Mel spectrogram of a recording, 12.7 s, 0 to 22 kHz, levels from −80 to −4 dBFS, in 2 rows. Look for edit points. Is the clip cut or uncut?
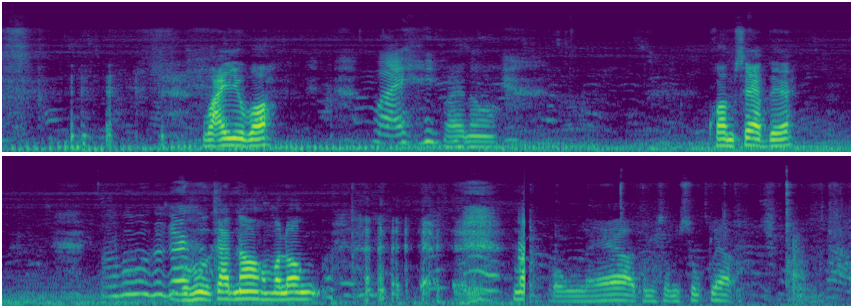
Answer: cut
